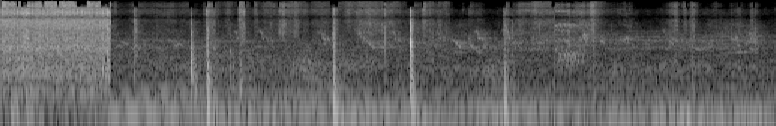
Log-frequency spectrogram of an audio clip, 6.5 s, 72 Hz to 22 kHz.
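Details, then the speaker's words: Lexus LX470 with a misfire and rough idle but no check engine light or codes: sharp, irregular clicks about once a second, with the engine stuttering at each one. The source of the clicking is unconfirmed; the owner later suspected an ignition coil. "but if you listen to it every time it clicks it the engine's kind of stuttering so that might be it"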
